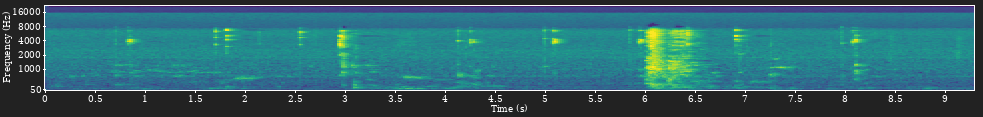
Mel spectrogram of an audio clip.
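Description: Computer mouse clicking several times at irregular intervals, placing the points of a curve. About six seconds in there is a louder half-second rush of noise.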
